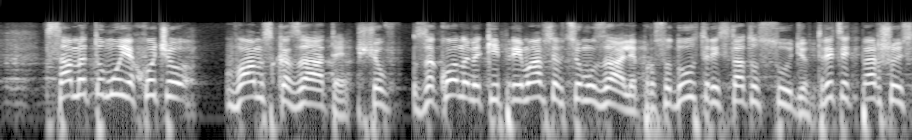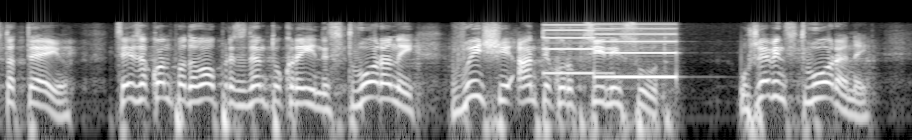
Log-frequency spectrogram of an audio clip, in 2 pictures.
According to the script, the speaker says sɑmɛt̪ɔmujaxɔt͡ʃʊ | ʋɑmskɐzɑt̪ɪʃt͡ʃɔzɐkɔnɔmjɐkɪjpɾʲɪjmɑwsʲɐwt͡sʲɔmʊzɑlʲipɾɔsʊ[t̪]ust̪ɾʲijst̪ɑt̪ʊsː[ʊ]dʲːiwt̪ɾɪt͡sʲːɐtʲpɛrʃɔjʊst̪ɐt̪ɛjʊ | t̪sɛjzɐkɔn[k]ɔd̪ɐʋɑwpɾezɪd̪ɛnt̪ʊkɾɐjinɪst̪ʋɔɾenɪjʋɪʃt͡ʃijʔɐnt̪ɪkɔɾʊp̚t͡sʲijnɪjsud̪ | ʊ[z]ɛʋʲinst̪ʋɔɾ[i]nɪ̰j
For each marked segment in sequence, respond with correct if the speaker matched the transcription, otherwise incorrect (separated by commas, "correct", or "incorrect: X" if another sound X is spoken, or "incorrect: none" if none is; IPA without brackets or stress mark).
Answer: incorrect: d̪, incorrect: u, incorrect: p, incorrect: ʒ, incorrect: e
